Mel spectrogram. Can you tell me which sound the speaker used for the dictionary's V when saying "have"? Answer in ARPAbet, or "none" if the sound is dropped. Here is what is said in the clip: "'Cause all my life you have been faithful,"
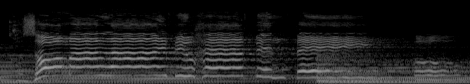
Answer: V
